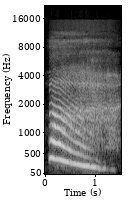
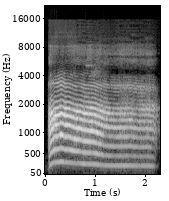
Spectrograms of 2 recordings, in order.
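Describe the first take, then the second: First: The voice is open and relaxed, with audible air. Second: The voice is tight and strained, with little air. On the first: The speaker calls it right. "Open throat" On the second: The speaker calls it wrong. "that's pressed phonation with unbalanced airflow and a back placement"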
